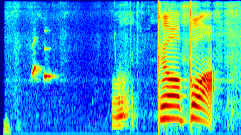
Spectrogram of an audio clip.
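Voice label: "ge1bo5" Mandarin Chinese, female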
